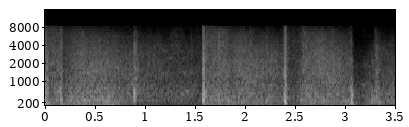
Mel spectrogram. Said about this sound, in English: Between landing rockets and outgoing Israeli artillery fire to cover the movement of Israeli troops, the noise is relentless.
